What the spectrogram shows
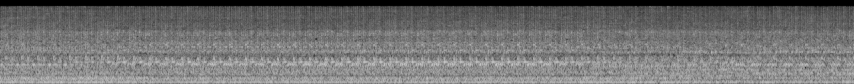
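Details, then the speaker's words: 2002 International bus chassis with T444E diesel at idle: loud hard clatter with uneven chuffing from several exhaust leaks; owner asks listeners to pick out one suspect cylinder. "So we're going to start it up so you can hear this little T444E, and it's got a couple exhaust leaks, but see if you can pay attention."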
